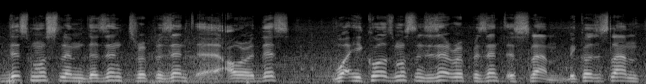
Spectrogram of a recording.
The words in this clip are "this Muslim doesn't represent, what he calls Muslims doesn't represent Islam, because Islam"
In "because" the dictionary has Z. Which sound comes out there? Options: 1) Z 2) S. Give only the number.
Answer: 1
